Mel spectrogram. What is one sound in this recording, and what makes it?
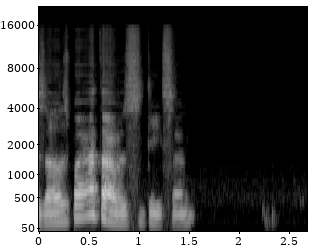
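A young man speaks loudly and with animation, close to a microphone.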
